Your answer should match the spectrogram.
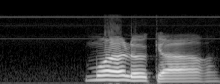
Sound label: Chime; Chimes Bells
